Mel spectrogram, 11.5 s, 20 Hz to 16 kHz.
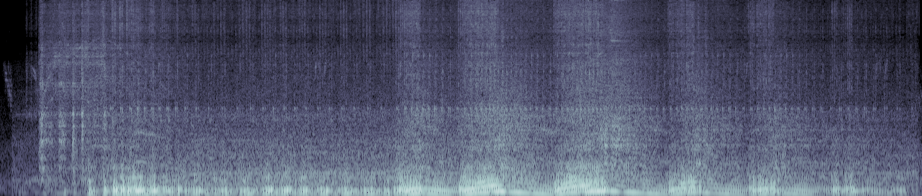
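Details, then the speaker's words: $3500 DSM after a new timing belt: engine catches and settles into a lumpy, surging idle, still dumping fuel; data log showed the coolant sensor pegged, owner suspects a bad shared sensor ground. "problem is it's still dumping fuel. And I'm guessing one of the sensors is still bad."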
